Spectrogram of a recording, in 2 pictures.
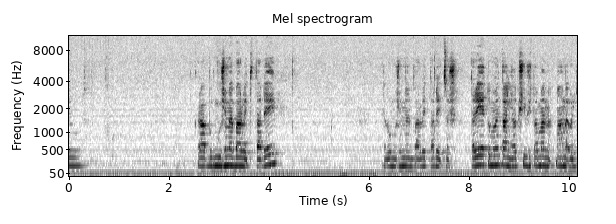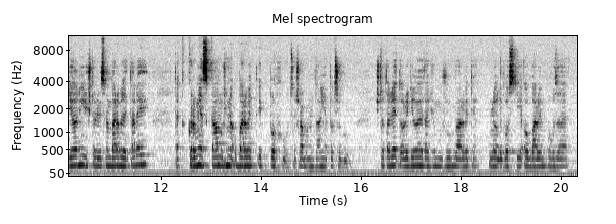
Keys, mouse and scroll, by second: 0.0-3.1 middle drag, 3.1-6.1 drag, 16.4-19.2 drag.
